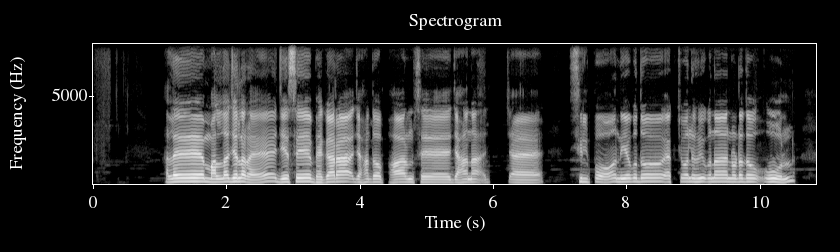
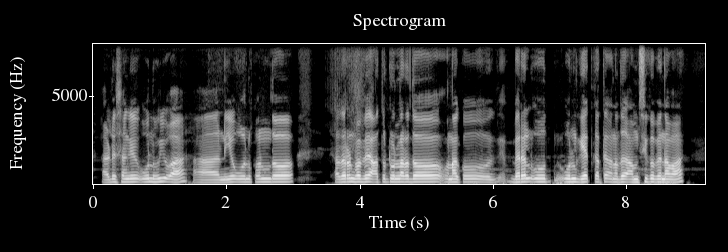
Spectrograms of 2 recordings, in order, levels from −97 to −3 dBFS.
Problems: background sounds at intervals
